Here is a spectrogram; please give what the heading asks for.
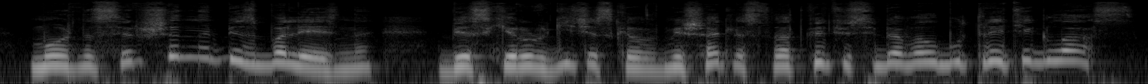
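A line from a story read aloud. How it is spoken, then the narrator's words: Delighted exclamation. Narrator (Russian): с восторгом воскликнула кузина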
